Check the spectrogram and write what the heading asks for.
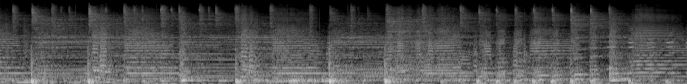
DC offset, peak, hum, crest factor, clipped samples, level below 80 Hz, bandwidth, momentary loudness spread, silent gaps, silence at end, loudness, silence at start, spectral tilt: under 0.1%; -4 dBFS; none; 18 dB; under 0.1%; -34 dBFS; 19 kHz; 3 LU; none; 0 s; -23 LUFS; 0 s; -5 dB/octave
